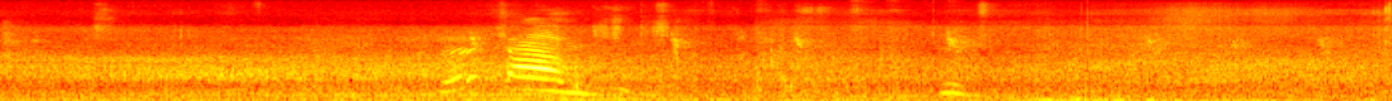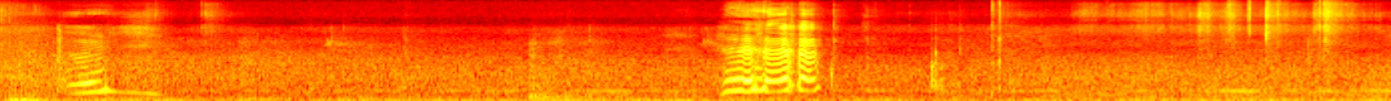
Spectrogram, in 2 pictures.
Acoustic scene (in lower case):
street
